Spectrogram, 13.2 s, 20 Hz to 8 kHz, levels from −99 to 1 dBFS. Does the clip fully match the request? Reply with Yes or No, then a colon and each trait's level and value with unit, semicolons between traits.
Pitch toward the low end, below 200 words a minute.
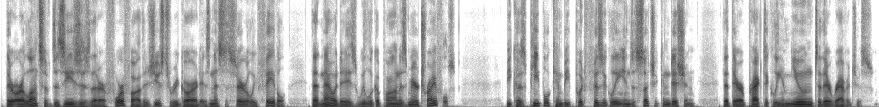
Yes: very low, 95 Hz; average, 180 wpm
